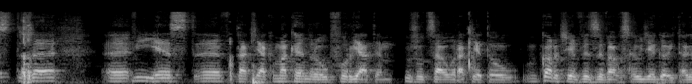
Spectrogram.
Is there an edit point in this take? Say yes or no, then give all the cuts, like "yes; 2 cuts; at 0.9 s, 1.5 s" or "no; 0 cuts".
yes; 4 cuts; at 1.3 s, 2.3 s, 3.3 s, 5.4 s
